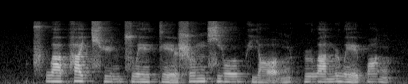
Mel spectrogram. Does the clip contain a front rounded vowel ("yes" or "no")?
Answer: yes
